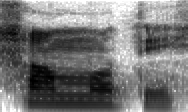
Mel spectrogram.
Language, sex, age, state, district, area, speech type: Bengali, male, 45-60, West Bengal, North 24 Parganas, rural, read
